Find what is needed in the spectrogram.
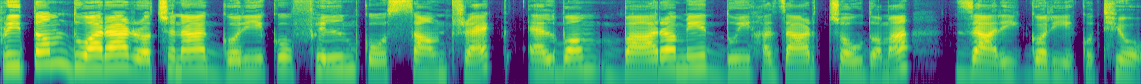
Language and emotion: Nepali, neutral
